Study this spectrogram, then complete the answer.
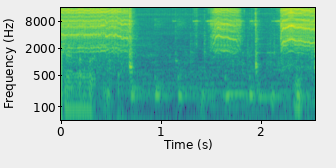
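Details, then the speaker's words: SCX24 crawler that stalled at full lock, replaced with a 050 motor, battery at 3.83 V, held stationary at full lock either direction: three short bursts of strong electric whine holding pitch without sagging; motor pulls cleanly. "If I can show this or not, but I'm holding the car from moving. full full lock either direction."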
